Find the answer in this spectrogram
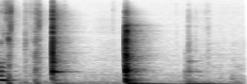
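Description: Tarot cards and a card deck being knocked and set down on a wooden desk: three sharp knocks, the loudest a little past halfway.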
